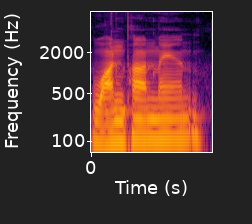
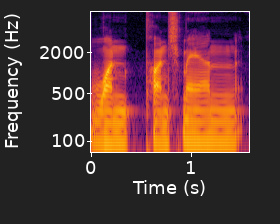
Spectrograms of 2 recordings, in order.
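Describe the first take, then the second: First: The middle word ends without a 'ch' sound. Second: The middle word ends with a 'ch' sound. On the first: This is the Japanese way of saying the title. "that's how they pronounce it because like they don't do. they don't do the cha" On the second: This is the English way of saying the title. "we call it One Punch Man because that just sounds better in English"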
